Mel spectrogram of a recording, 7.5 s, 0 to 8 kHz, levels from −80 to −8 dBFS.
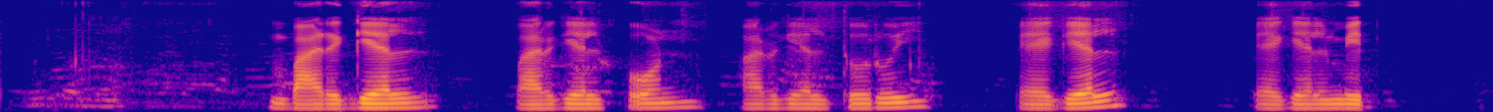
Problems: background conversations at intervals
